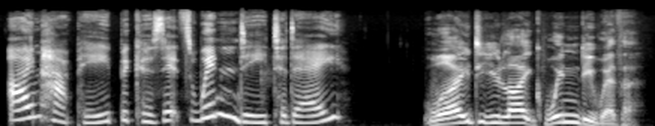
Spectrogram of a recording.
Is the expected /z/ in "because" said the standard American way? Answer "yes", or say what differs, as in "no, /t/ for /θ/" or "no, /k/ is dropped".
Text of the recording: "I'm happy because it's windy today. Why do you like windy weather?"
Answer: yes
